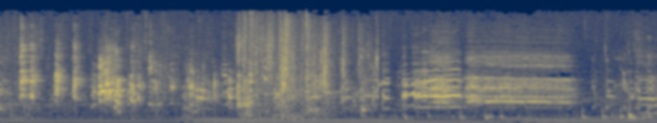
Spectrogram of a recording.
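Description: A flock of about a hundred chickens clucks and squawks on a farm in the Italian Alps, a busy, close, overlapping chorus with a rooster crowing partway through and no talking.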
